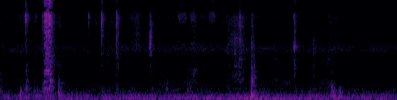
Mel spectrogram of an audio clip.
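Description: Washi tape being pulled from its roll and pressed onto a paper planner page: a short tearing sound about a second in, then faint scattered clicks and rustles of tape and paper being handled.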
